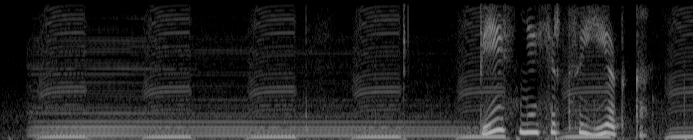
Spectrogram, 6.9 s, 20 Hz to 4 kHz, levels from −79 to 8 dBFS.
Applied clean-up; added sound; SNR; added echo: none; Telephone + Bowed string instrument; 3 dB; none.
